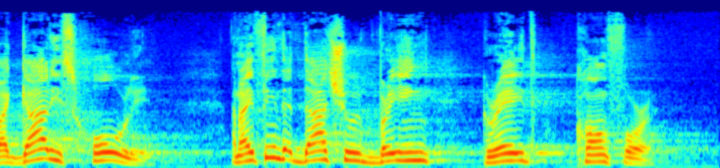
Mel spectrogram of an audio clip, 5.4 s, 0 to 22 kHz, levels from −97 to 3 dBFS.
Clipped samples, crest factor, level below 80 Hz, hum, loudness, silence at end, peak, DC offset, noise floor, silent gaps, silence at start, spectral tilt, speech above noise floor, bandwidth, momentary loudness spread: under 0.1%; 16 dB; -58 dBFS; none; -18 LUFS; 0.5 s; -2 dBFS; under 0.1%; -46 dBFS; none; 0 s; -5 dB/octave; 29 dB; 16.5 kHz; 12 LU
